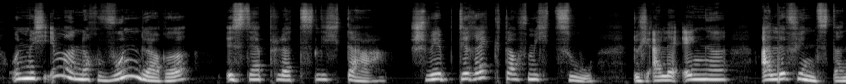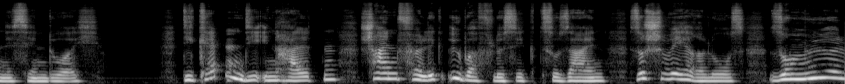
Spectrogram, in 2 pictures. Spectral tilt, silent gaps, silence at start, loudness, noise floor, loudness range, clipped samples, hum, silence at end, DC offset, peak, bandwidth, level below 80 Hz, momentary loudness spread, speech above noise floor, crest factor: -5.5 dB/octave; none; 0.1 s; -18 LUFS; -67 dBFS; 3 LU; under 0.1%; none; 0 s; under 0.1%; 0 dBFS; 19.5 kHz; -64 dBFS; 10 LU; 50 dB; 18 dB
